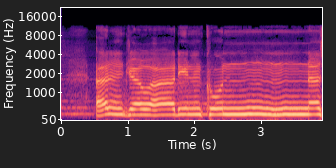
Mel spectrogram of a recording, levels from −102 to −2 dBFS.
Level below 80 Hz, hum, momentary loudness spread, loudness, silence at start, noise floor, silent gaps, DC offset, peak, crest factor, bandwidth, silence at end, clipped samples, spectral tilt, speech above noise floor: -52 dBFS; none; 4 LU; -16 LUFS; 0 s; -37 dBFS; none; under 0.1%; -8 dBFS; 8 dB; 11 kHz; 0 s; under 0.1%; -7 dB/octave; 22 dB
